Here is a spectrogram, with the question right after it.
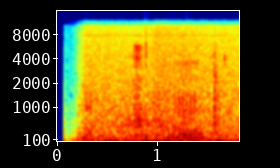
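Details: A pet cat purring indoors on January 12, 2012; a steady low rumbling drone fills the clip without pause.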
